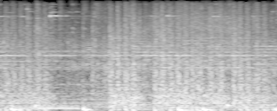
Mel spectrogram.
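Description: Sustained machine gun fire from a scene in the film The Spirit, a loud, dense fusillade of rapid shots running continuously with no speech.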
